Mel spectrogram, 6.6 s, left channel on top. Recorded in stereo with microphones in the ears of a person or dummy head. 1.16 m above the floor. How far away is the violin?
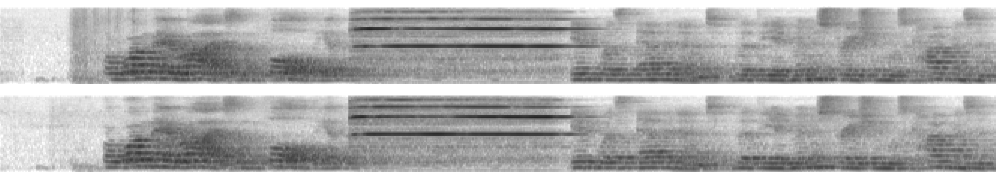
About 0.6 m.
